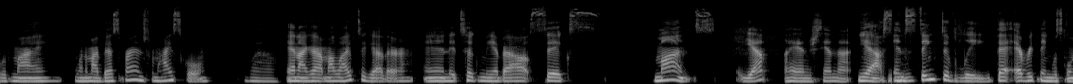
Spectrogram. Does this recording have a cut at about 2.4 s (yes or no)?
no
